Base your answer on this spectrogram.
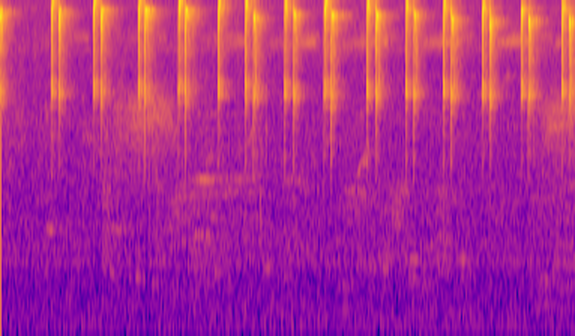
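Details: A squirrel gives a loud run of sharp, high chirps, each a clipped double note, repeated about twice a second at a steady pace over a quiet background.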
